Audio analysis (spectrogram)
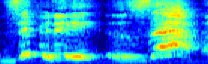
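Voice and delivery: loud, high magic word; excited shout. Acted. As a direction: shout the spell triumphantly. Magic spell climax.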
